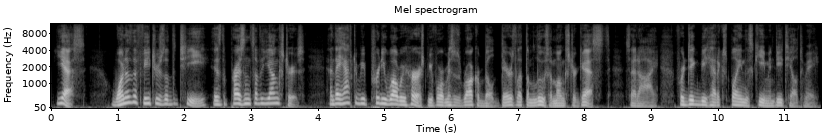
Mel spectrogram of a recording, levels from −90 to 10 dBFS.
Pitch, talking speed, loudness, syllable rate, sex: 130 Hz, 230 wpm, -20 LUFS, 6.5 syllables/s, male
